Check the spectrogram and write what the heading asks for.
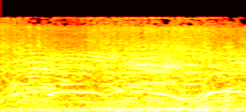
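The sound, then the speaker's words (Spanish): A loud, crowded street in Uribia, La Guajira: steady crowd chatter and traffic rumble, with horn and siren tones wavering and gliding over the din throughout. “Pitos, sirenas.”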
